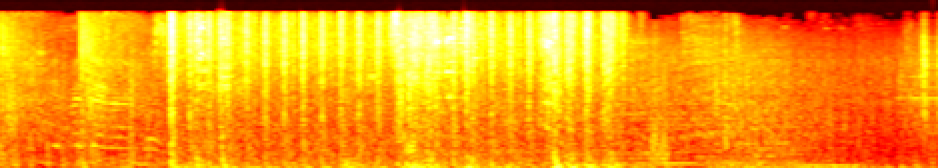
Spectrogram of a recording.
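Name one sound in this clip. A rapid-firing gun shoots in fast bursts.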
